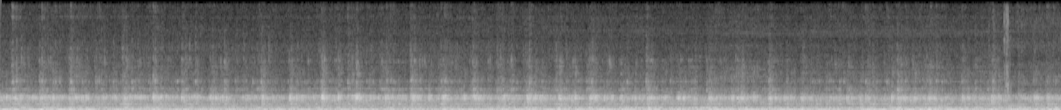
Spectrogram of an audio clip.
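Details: Bathroom exhaust fan running noisy: constant low droning hum with rough rumbling edge, steady speed; owner suspects bad motor or fan bearing, particle-board-like debris (not dust) fell out when opened.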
